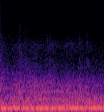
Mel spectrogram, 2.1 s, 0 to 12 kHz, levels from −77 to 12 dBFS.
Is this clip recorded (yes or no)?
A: yes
